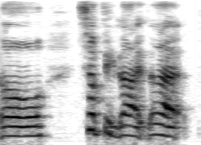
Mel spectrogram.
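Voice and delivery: ordinary talk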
